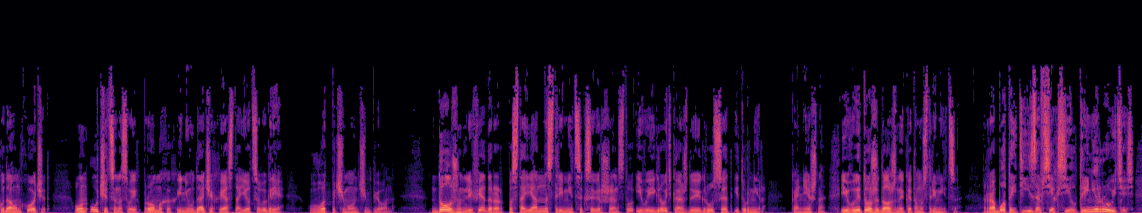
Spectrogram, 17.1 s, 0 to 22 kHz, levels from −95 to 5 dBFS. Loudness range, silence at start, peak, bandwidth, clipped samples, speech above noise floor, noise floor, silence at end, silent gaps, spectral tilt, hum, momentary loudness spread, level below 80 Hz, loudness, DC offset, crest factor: 5 LU; 0 s; -8 dBFS; 15.5 kHz; under 0.1%; 32 dB; -59 dBFS; 0 s; none; -4.5 dB/octave; none; 12 LU; -50 dBFS; -27 LUFS; under 0.1%; 18 dB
